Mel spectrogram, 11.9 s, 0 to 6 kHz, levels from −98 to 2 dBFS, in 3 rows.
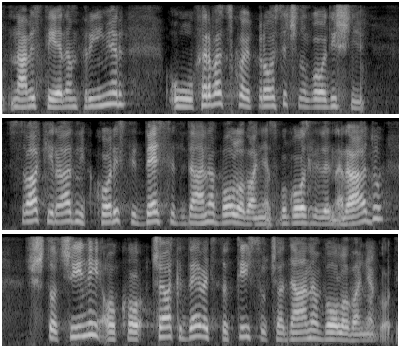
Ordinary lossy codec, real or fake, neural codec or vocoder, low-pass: none; fake; codec, 24 kHz, 3 kbps, HILCodec; 5.4 kHz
